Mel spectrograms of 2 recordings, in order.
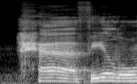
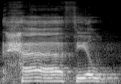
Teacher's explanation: ضا موٹا ہوگا، اور ضا نکالنے کا طریقہ زبان نکال کے زبان دانتوں کے درمیان دیں، زبان کی نوک، ٹھیک ہے، اور نرمی کے ساتھ نکالیں اور موٹا نکالیں. غادو پیش ضوں، حافظ.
